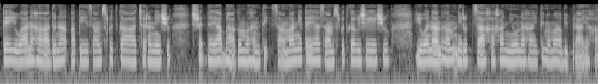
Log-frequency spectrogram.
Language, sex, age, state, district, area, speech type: Sanskrit, female, 30-45, Telangana, Hyderabad, rural, spontaneous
